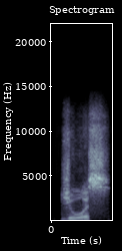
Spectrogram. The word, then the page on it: Jewess: American English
